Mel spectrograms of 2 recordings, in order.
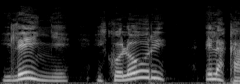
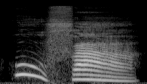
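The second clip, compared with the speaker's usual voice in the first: insistent huff. A narrator's reading. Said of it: "ribadì lei".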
